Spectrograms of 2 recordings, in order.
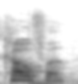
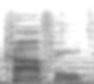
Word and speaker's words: Kofa: Once again, I've been your homo host Kofa Ko FA not coffee, not Kufu, not Kofi, or any variation thereof. Kofar rhymes with sofa.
